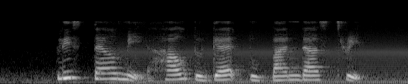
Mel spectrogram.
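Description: From about 1.09 s to the end of the speech you get a mains buzz, a steady raspy drone under everything. It's built on 50 Hz. Something like a dimmer, a rectifier or an unshielded cable is letting sharp switching spikes into the signal twice per mains cycle, so the harmonics stack up well into the kilohertz range. That's why it sounds gritty rather than like a clean hum. It sits roughly 20 dB below the speech.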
